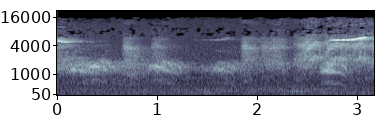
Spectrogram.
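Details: Natural singing by an Oriental magpie-robin: rich warbled phrases broken by short harsh rasping notes, closing with a rising high whistle, over faint background rumble.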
